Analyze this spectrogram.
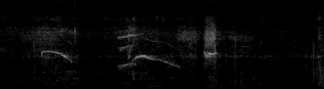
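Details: Newborn domestic kittens giving thin, arching mews, three drawn-out calls about a second apart that rise then fall, against soft background rustling.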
